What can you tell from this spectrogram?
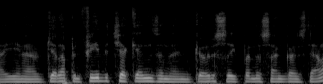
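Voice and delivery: ordinary delivery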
